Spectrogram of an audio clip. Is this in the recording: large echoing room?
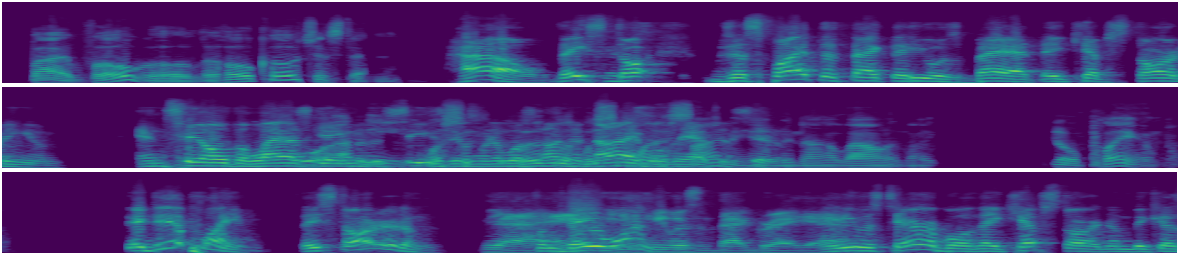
no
